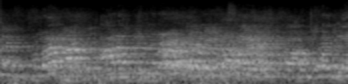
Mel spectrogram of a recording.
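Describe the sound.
Noisy schoolgirls chattering in a classroom at a school in Medellín. Many young voices talk and call out over one another in a steady, lively babble that does not let up.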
